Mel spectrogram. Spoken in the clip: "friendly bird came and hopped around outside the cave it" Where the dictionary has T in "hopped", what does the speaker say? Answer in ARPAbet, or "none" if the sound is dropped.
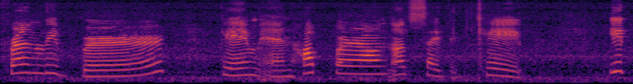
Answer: none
